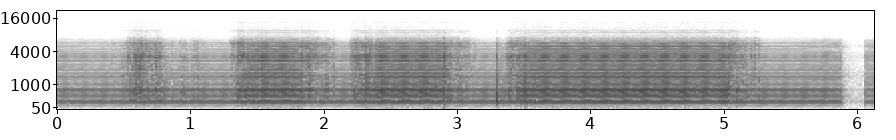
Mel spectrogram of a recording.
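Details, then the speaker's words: Lafayette guitar tube amplifier on an isolation transformer and variac at 120 V, before restoration. Steady mains hum with rough crackling bursts as the knobs turn. The tone and volume pots are scratchy and noisy; some noise possibly from a tube, probably not microphonics. "Both of them are scratchy and noisy. Some of that noise could be from a tube."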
